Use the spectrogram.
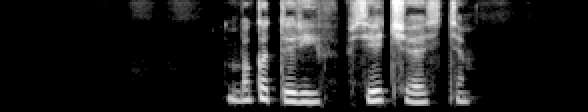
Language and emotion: Russian, neutral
